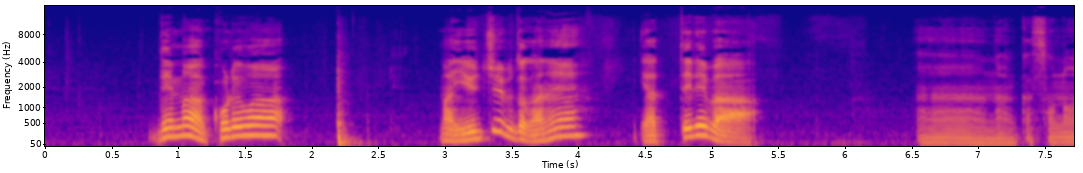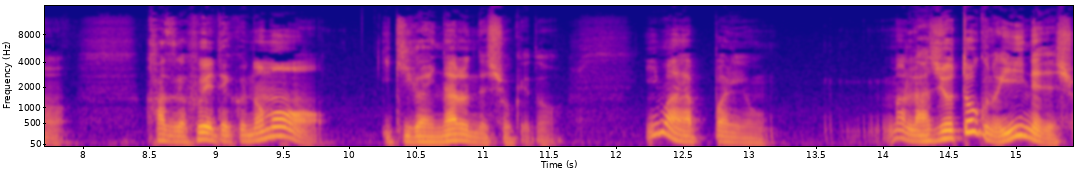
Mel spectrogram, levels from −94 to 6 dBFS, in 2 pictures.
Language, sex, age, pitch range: Japanese, male, 20-39, 90-145 Hz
